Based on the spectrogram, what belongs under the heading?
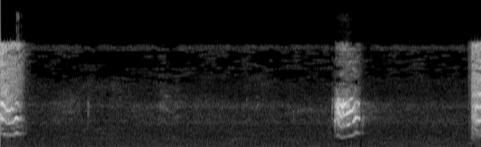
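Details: Double-collared seedeater female calls: three loud, brief, sharp notes at the start, middle and end, separated by over a second of quiet, played so that males begin calling back.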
